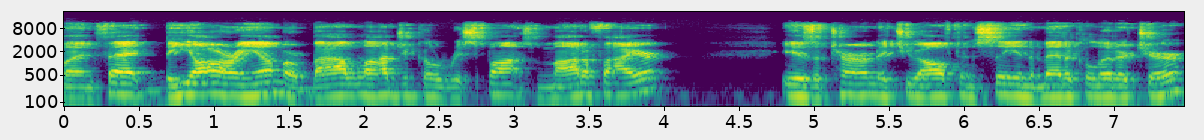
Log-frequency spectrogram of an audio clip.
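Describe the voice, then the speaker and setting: In a South Carolina accent, a man talks at a moderate pace with a fairly high pitch and a bright, sharp tone. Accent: South Carolina twang. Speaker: beta glucan expert, supplement manufacturer. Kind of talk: interview answer.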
